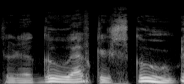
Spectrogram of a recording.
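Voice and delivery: "goo" and "school" both ending in a long oo, no L; slow Crow accent, "school" said as "skoo"; dropped L. Shown as a demonstration. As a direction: stretch "goo" and "school", dropping each final L. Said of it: "never had the letter L".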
